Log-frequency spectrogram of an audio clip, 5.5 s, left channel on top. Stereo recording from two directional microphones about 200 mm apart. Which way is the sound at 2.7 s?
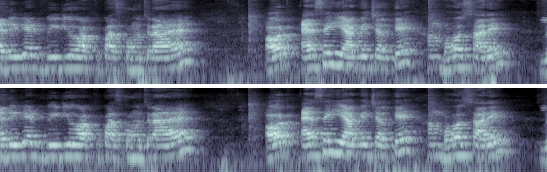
5° left (ahead or behind).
